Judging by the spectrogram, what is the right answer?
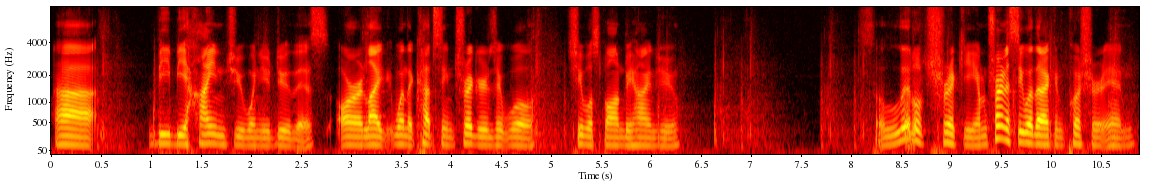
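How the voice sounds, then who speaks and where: A man's voice: medium pitch, normal speed, a bit bright, clean tone. A man doing casual, rambling video game commentary, informal and opinionated, with some mild swearing. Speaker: let's play commentator.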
